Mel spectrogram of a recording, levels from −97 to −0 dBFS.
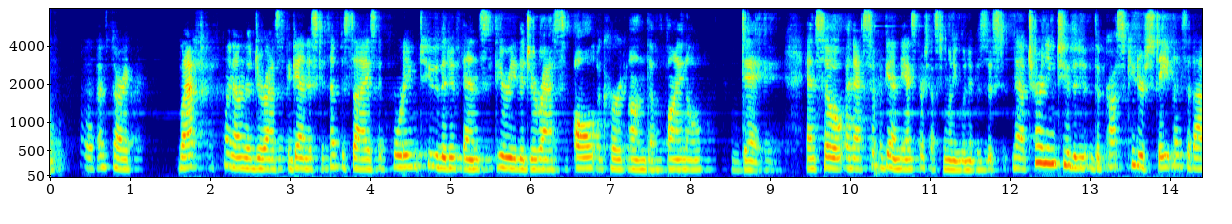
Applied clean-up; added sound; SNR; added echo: neural mask model DeepFilterNet 3.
